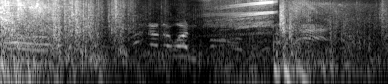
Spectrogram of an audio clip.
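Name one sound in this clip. A creature crashes to the ground with a crackling electric burst.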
